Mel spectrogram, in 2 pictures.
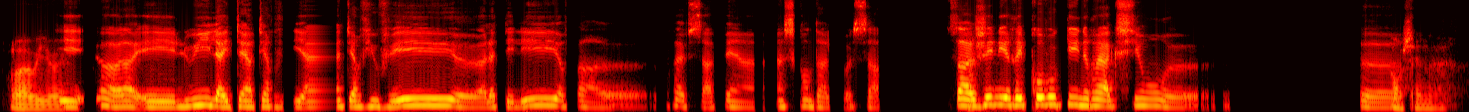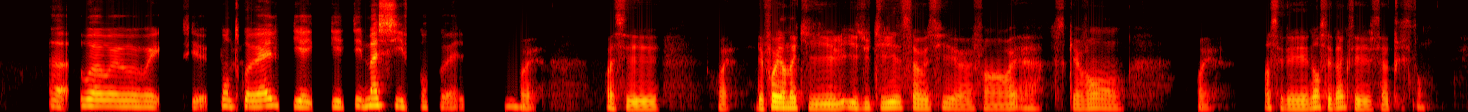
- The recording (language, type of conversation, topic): French, unstructured, Comment réagissez-vous lorsque vous êtes témoin d’un acte de racisme ?
- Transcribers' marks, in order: distorted speech; other background noise; tapping; stressed: "massive"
